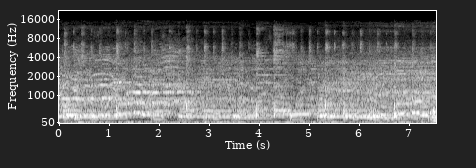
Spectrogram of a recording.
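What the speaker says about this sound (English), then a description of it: "The crowd is going wild." A large crowd cheers in a wrestling-style arena, a dense, steady roar of many voices at moderate level that carries without a break.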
